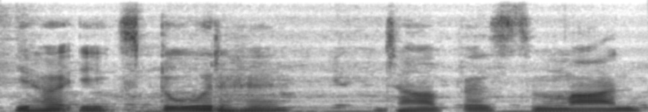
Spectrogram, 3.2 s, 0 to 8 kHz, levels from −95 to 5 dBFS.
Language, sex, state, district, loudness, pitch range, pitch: Hindi, male, Delhi, New Delhi, -18 LUFS, 125-135 Hz, 130 Hz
